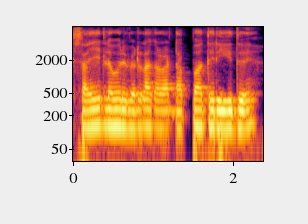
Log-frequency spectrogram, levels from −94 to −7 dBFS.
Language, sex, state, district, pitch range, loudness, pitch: Tamil, male, Tamil Nadu, Kanyakumari, 125-130 Hz, -14 LUFS, 125 Hz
